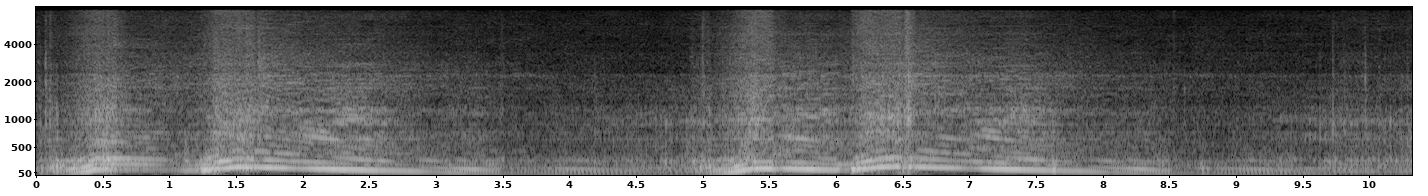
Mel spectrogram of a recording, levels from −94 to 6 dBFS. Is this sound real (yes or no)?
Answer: no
